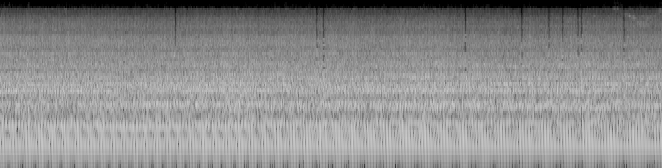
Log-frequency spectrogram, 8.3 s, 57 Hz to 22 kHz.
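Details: Husqvarna YTH2454 mower, 24 hp Intek V-twin, after carburetor rebuild with a kit: steady even drone at constant speed, no surging or hunting; engine healthy, declared fixed.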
